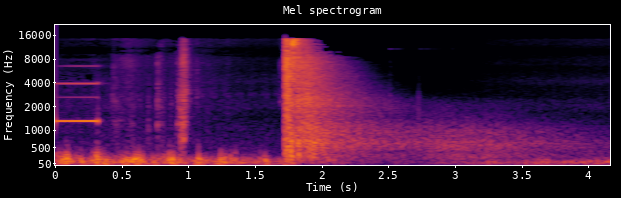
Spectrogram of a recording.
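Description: Shot timer gives one short, high beep, and about a second and a half later a Glock 26 subcompact 9mm pistol fires a single shot, drawn from concealment. The report is the loudest sound and its echo fades over about a second.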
